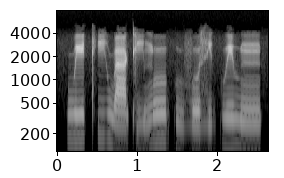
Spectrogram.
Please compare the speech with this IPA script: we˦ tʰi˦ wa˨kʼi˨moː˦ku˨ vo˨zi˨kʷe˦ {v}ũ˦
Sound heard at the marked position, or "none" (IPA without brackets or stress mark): β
